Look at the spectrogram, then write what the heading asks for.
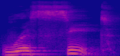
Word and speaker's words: receipt: Please keep your receipt. Receipt. There is no P in the word.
